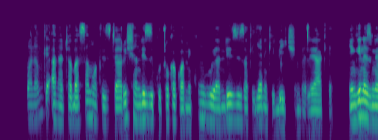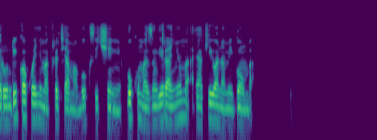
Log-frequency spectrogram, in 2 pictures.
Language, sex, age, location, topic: Swahili, male, 25-35, Mombasa, agriculture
